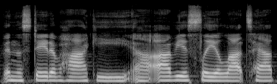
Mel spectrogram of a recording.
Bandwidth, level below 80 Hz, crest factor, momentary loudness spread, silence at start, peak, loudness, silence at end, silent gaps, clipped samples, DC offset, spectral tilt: 17 kHz; -56 dBFS; 14 dB; 5 LU; 0.05 s; -2 dBFS; -17 LUFS; 0.05 s; none; under 0.1%; under 0.1%; -4.5 dB/octave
